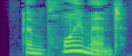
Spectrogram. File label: "Employment", English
